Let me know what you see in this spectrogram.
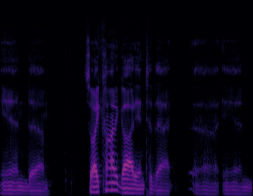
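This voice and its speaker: A man speaks with a western US accent. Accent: western American. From Montana. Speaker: real estate broker. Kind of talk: interview answer. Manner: casual, humorous.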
